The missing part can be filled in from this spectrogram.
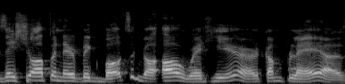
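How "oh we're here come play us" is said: put-on German-accented delivery. Describing the Vikings arriving in their big boats, voicing them in a German accent. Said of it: "that little slick move from the German".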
